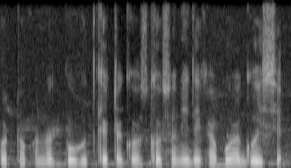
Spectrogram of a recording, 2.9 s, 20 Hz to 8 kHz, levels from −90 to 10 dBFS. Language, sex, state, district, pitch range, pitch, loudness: Assamese, male, Assam, Sonitpur, 125-130 Hz, 125 Hz, -18 LUFS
